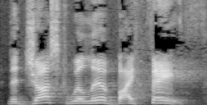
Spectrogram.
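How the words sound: The stress is on "faith".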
